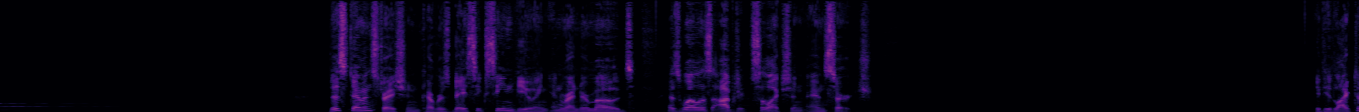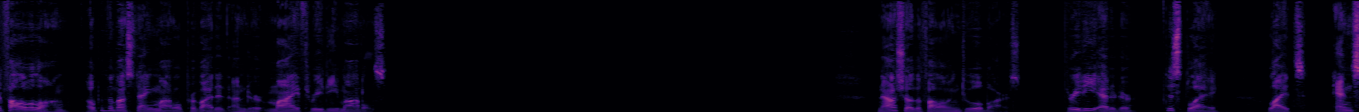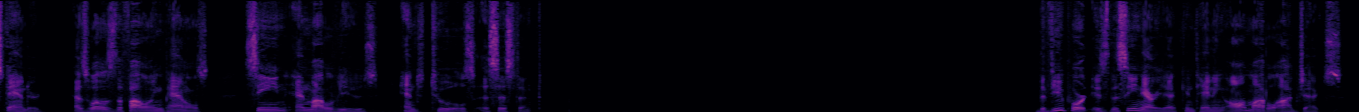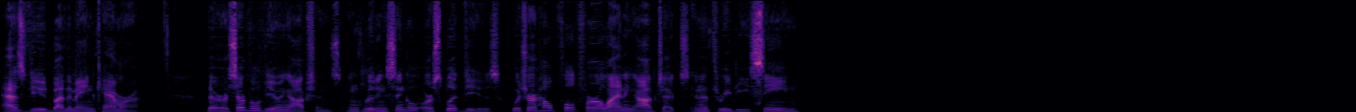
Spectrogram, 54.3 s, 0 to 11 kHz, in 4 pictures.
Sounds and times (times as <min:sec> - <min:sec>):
Speech: 0:03.3 - 0:08.8, 0:13.1 - 0:17.6, 0:22.4 - 0:32.7, 0:37.6 - 0:42.3, 0:42.9 - 0:48.9.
